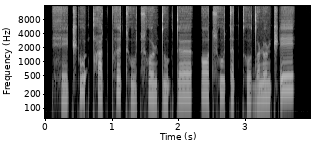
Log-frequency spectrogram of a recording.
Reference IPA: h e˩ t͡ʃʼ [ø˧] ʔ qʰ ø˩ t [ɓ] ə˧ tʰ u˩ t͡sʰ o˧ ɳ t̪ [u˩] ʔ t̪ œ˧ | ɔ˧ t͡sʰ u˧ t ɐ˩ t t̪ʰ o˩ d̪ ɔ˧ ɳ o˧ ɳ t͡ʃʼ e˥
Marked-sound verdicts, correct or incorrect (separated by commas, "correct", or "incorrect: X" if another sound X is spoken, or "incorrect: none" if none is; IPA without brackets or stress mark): incorrect: u˧, incorrect: pʰ, correct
